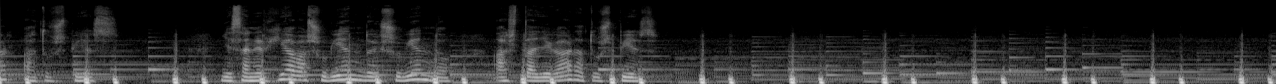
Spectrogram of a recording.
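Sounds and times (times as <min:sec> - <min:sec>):
speech: 0:00.0 - 0:01.3, 0:02.2 - 0:06.6
sustained warm musical drone: 0:00.0 - 0:12.7
steady heartbeat thumping in paired lub-dub beats: 0:01.8 - 0:02.8, 0:07.0 - 0:12.7.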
